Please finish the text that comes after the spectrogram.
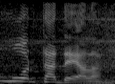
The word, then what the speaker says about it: mortadela: olha só mortadela ou mortadela bom de acordo com o dicionário a pronúncia correta é mortadela mas vamos deixar isso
